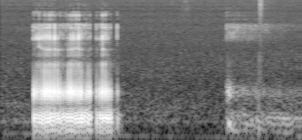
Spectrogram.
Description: The sleepyhead was having some kinda dream (corner of his mouth and eyebrow gently twitching) and I just had to film him snoring like that. :)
